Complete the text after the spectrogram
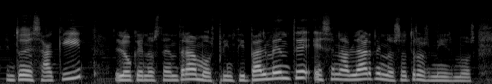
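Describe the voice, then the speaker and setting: A woman's voice: medium pitch, moderate pace, darkish tone. A woman with a Spanish accent leading a group class and often checking in with "¿vale?". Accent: Spanish from Spain. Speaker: group facilitator.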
